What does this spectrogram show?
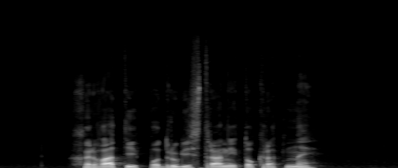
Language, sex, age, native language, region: Slovenian, male, 18-29, Slovenian, Central Slovenia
